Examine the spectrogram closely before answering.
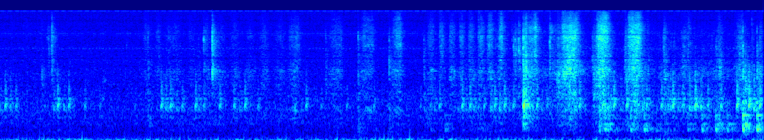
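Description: Fingers rubbing over a glued paper die-cut to press it onto cardstock, a faint dry scraping of skin on paper that becomes louder, in quick strokes, about five seconds in.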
